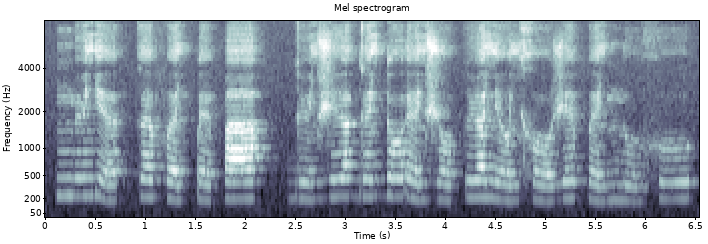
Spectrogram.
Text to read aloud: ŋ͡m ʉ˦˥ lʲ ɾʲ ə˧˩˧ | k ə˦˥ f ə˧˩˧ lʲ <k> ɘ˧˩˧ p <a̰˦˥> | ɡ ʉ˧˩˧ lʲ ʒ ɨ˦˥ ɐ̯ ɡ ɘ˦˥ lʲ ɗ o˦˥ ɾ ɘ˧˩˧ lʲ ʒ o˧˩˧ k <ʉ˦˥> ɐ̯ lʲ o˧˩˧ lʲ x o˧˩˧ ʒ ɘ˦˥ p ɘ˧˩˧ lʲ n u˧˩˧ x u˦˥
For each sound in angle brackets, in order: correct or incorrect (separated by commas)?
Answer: incorrect, incorrect, correct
